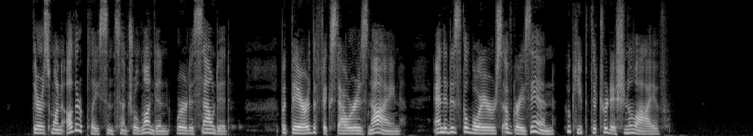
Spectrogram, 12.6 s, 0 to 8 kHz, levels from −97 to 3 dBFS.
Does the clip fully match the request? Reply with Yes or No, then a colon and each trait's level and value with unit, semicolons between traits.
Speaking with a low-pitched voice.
No: medium, 185 Hz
